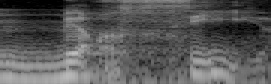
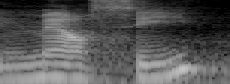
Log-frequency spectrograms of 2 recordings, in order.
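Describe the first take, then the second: First: The word is said with an R sound. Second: The word is said without an R sound. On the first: "I don't even say uh" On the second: "I say merci without the R"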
